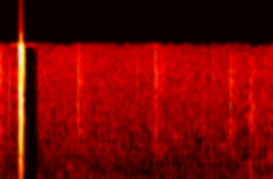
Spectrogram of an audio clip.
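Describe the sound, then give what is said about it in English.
One sharp, loud click, then faint, steady ticking of a time bomb, roughly two ticks per second, quiet and even with no one speaking. “Listen to that ticking.”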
